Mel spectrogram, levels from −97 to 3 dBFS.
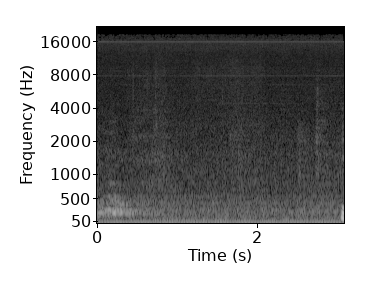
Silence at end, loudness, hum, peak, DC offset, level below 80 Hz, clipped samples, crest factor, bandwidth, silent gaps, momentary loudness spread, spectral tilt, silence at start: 0 s; -47 LUFS; none; -18 dBFS; under 0.1%; -50 dBFS; under 0.1%; 22 dB; 19 kHz; none; 8 LU; -6 dB/octave; 0 s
